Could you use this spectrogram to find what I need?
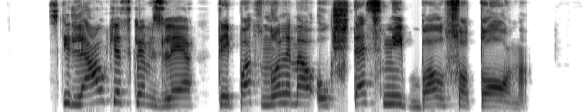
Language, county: Lithuanian, Kaunas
